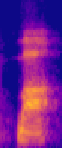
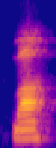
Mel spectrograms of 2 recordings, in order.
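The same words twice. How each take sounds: First: The pitch falls from start to end. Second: The syllable is short with a neutral pitch. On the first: "the fifth tone is just rising, or sorry, falling" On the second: "one tone that's just neutral, ma, real quick"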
